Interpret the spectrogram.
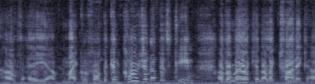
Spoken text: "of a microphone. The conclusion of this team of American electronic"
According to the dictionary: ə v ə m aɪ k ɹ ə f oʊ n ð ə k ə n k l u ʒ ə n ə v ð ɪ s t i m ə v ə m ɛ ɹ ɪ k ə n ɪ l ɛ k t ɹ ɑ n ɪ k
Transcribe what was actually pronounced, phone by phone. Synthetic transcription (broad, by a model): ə v ə m aɪ k ɹ ə f oʊ n ð ə k ə n k l u ʒ ə n ə v ð ɪ s t i m ə v ə m ɛ ɹ ɪ k ə n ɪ l ɛ k t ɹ ɑ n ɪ k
